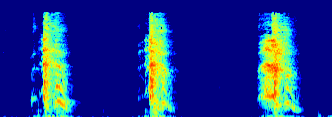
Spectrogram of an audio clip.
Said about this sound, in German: Ähm, ich muss niesen.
